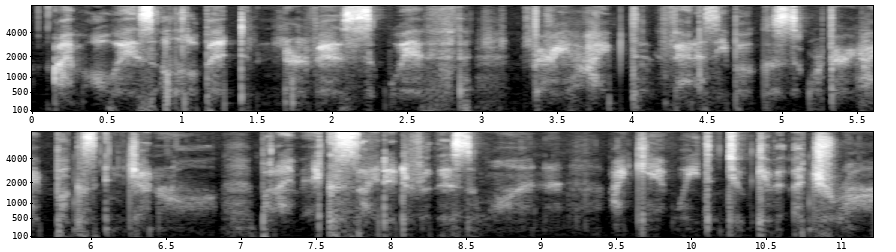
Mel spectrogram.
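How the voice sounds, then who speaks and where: A woman whispering at a moderate pace, with big swings in loudness and a dry, close sound with no echo. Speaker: booktuber / book content creator. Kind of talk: whispered ASMR book haul.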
